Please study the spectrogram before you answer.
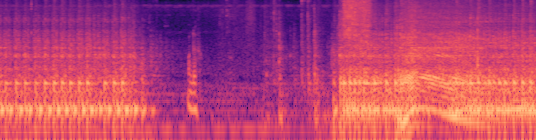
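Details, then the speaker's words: Kawasaki Ninja two-stroke after compression/carbon work, stock exhaust, weak battery: crisp crackle at steady idle, then clean blips and revs with no knocks or rattles; sounds smooth and healthy. Normal running and revving. "terdengarnya m e masih adem ya guys ya terdengarnya adem gua berani lbayer karena knalpotnya standar ya guys ya"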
